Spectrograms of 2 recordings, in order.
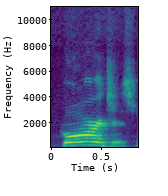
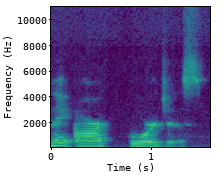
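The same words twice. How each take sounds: First: Gorgeous punched louder and higher, falling at the end; an excited one-word repeat of Gorgeous; emphatic gorgeous. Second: Said in the usual way. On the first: Real, not acted. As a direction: hit Gorgeous hard as an admiring exclamation.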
